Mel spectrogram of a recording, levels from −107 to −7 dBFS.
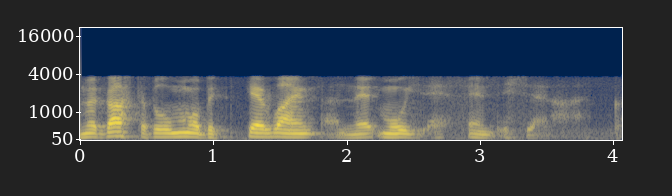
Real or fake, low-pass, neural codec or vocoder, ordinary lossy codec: fake; 3.6 kHz; codec, 16 kHz, 0.8 kbps, ZipCodec; none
